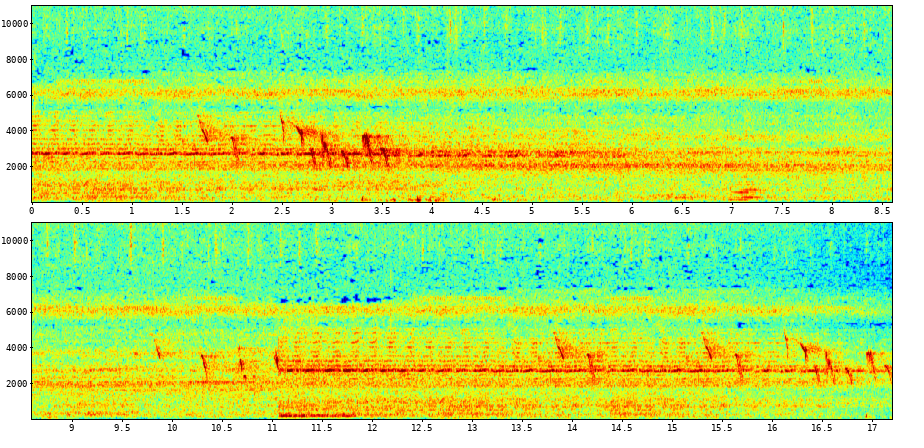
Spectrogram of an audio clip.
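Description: Forest ambience: a steady high-pitched insect drone, with short falling bird chirps in small clusters, twice near the start and near the end.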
